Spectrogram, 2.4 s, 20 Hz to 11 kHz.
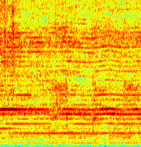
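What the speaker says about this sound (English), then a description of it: "it's definitely not a very strong vacuum" A Baseus C2 capsule desktop vacuum runs continuously with a thin, steady whine and airy hiss, close and moderately quiet, with no talking.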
